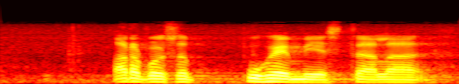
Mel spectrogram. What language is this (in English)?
Finnish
